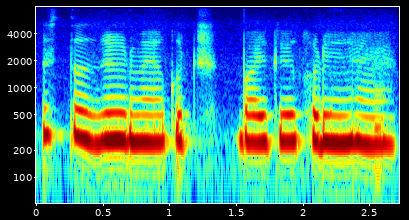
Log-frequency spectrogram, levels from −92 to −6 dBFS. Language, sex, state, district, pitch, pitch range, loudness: Hindi, female, Bihar, Patna, 250 Hz, 245-260 Hz, -11 LUFS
